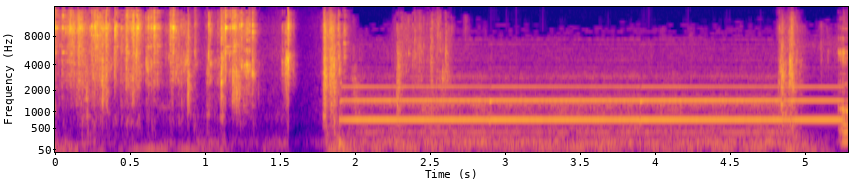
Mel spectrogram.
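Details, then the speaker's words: Car newly fitted with a Whipple supercharger and three fuel pumps, still on a ported-Eaton tune, before a cold start: after a key jingle, a steady electric hum with several clear whining tones holds evenly. Normal fuel pump priming. "listen to these freaking fuel pumps priming listen to this this is insane"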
